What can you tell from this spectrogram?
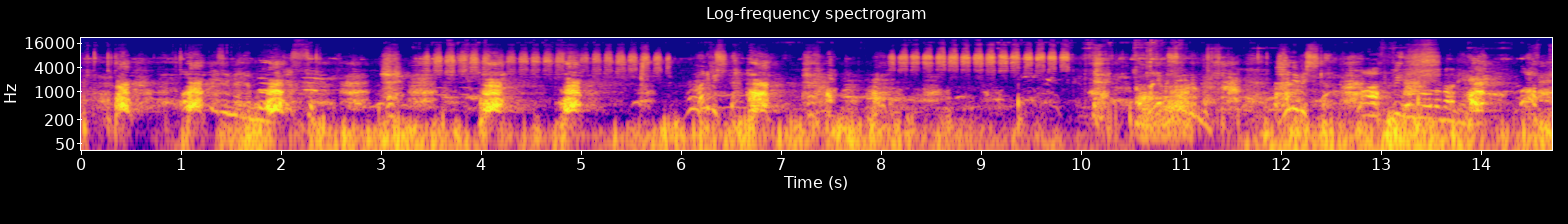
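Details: Kangal dog Cesur at his first meeting with another Kangal, giving loud harmonic barks in short bursts about every second or two, while a man repeatedly praises him in Turkish over steady background hiss.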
